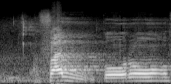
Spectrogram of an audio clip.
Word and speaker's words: فاذكروا: Ujung lidah dengan ujung gigi atas. Ini untuk zal. Fadhkuru ya. Bukan fadhkuru, fad condong ke dal. Bukan juga ke sin sama za, enggak. Fazku, nah itu kan condongnya ke za sama sin.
